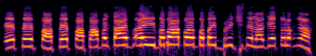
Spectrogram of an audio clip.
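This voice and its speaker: A man calling shots for his team in live game voice chat, barking rapid commands and countdowns and swearing. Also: very high-pitched, fairly even intonation, sharp tone, no room sound. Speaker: team shotcaller.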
